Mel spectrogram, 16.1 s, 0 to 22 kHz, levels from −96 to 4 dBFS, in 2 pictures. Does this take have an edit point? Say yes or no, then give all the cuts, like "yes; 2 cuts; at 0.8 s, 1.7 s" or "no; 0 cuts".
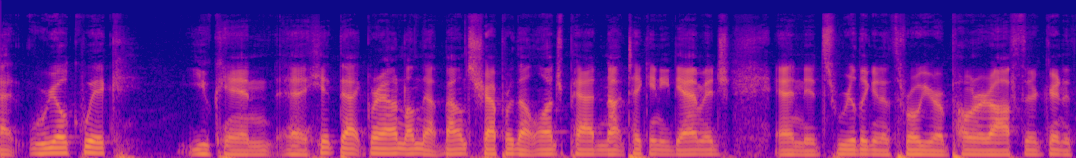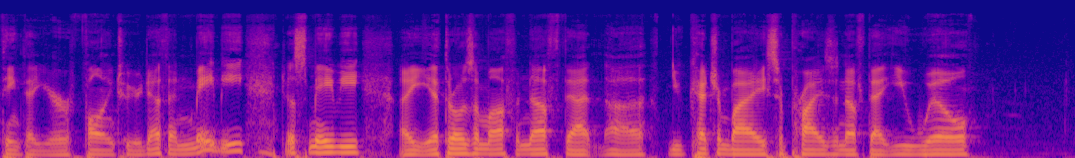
yes; 1 cut; at 13.0 s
